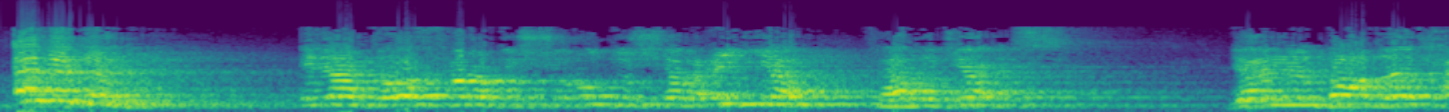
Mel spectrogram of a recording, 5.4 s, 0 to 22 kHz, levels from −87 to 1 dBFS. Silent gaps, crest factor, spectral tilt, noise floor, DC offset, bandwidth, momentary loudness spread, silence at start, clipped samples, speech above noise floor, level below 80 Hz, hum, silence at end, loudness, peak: none; 10 dB; -4.5 dB/octave; -33 dBFS; under 0.1%; 8.4 kHz; 15 LU; 0 s; 0.4%; 23 dB; -42 dBFS; none; 0 s; -10 LUFS; 0 dBFS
